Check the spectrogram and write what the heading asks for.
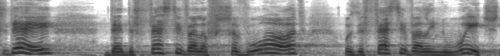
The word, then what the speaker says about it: Shavuot: So Shavuos, as some people used to call it, or Shavuot in the more modern Israeli pronunciation.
